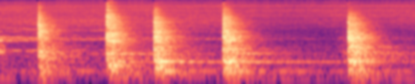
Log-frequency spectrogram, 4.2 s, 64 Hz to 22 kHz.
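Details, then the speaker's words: Handy SAM 1200 airbag motorcycle lift raised by pedal; five sharp metallic clacks at uneven spacing as safety locks engage on the way up; normal lift safety locks engaging. "So those are that sound you heard was the locks going up. On the way up."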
